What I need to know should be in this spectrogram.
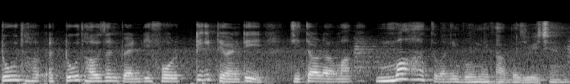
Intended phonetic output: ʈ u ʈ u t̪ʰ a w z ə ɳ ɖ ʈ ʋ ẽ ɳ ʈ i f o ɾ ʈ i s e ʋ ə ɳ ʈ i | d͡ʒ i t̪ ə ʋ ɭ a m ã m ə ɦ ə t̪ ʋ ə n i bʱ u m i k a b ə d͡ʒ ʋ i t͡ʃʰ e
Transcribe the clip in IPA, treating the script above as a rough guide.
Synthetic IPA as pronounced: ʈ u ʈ u t̪ʰ a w z ə ɳ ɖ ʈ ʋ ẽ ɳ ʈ i f o ɾ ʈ i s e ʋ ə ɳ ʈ i | d͡ʒ i t̪ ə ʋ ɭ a m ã m ə ɦ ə t̪ ʋ ə n i bʱ u m i k a b ə d͡ʒ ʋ i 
